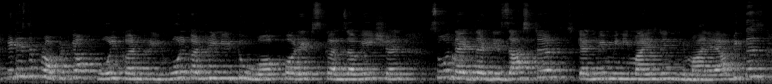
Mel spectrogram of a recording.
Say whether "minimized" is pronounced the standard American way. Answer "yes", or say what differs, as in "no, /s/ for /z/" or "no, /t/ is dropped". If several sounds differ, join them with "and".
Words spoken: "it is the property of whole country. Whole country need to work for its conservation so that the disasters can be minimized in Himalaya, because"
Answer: yes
